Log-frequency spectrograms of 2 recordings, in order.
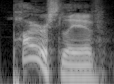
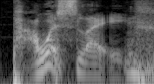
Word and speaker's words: Powerslave: Which is Powerslave, as I pronounce it, or as Bruce Dickinson pronounced it, Powerslave.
